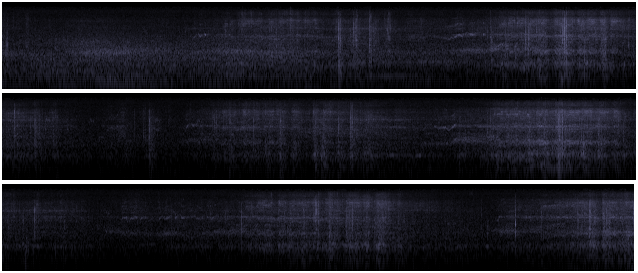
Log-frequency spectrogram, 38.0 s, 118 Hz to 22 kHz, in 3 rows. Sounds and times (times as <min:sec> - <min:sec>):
Vehicle: 0:00.0 - 0:38.0.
